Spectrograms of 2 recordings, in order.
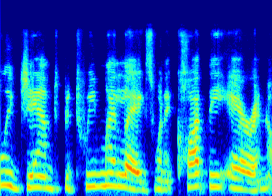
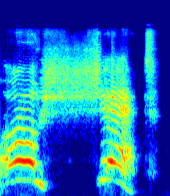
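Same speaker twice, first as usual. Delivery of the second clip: loud high shocked curse; 11 semitones higher, 11 dB louder than usual. Acted. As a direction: blurt it out in alarm. Sudden realization on waking.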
